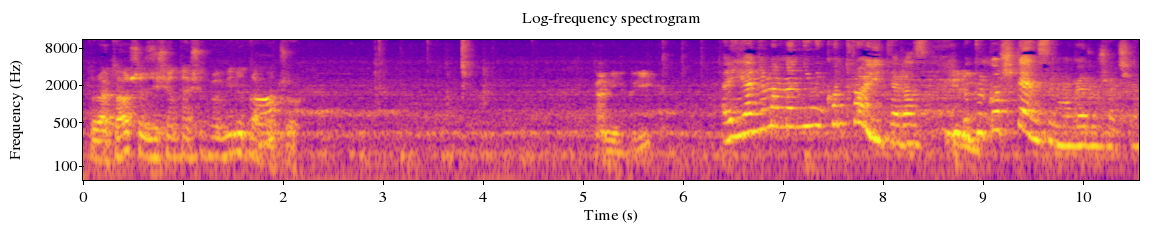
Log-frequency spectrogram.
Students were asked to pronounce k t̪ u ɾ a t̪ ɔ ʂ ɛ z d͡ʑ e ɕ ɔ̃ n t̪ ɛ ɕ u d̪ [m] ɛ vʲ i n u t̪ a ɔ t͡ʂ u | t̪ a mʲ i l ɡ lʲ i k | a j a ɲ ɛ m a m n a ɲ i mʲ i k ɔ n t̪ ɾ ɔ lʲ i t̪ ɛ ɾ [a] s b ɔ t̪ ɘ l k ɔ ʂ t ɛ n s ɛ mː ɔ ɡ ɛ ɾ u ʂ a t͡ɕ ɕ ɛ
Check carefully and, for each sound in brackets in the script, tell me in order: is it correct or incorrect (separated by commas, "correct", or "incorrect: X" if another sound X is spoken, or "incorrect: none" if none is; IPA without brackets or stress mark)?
correct, correct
